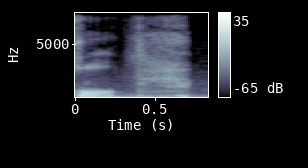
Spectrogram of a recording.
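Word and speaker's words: Haar: His name was Jakob Hoor, or Hoar, but his name was spelled H-A-A-R, but obviously because Norway, that would be pronounced Hoar.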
